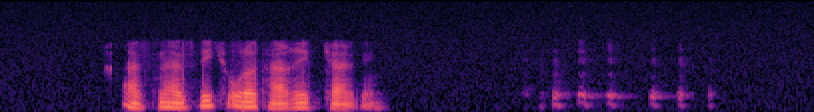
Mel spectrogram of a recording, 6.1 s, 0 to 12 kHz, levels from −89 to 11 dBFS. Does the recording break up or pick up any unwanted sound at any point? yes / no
yes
